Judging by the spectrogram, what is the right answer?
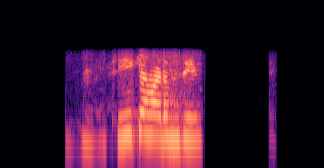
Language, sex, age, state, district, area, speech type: Dogri, female, 30-45, Jammu and Kashmir, Jammu, urban, conversation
